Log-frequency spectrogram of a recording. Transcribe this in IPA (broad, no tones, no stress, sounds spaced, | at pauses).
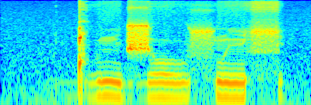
ɡ͡ǃ u n d͡ʒ o u̯ sʷ ĩ ɬ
